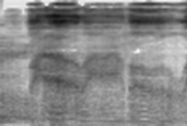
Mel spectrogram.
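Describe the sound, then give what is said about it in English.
A voice imitates jet engine noise: a steady, breathy roar with a hissy top, its pitch sweeping up and down across about two seconds, with a brief dip midway. “Making jet noises there? I'm a jet.”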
